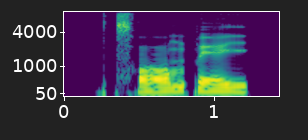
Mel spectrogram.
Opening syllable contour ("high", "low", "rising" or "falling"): rising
